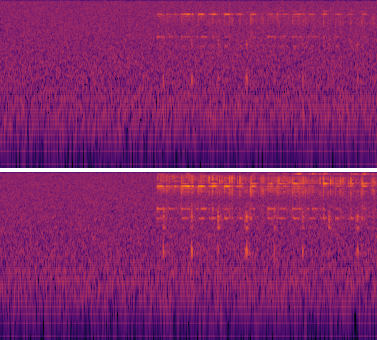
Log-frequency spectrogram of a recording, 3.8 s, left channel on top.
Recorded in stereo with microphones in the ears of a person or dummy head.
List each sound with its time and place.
1.6 s keys jangling: 65° right (ahead or behind)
